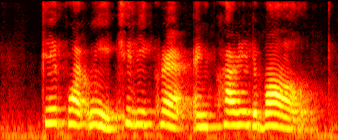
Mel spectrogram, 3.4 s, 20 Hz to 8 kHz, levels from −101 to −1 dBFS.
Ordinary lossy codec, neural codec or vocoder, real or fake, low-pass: none; codec, 16 kHz, 4 kbps, FreqCodec, smaller model; fake; none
